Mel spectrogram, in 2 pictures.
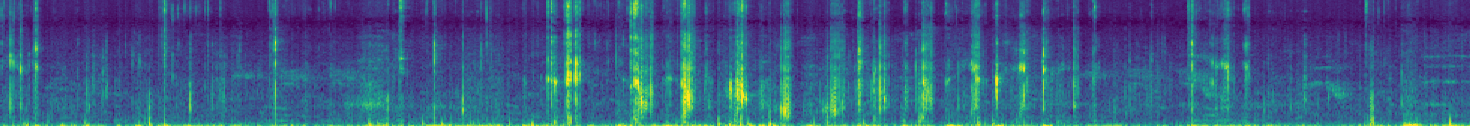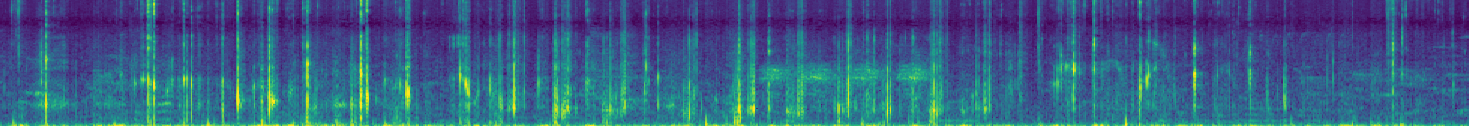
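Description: Close-miked eating sounds: chewing fried fish with many sharp, wet lip smacks and mouth clicks, and fingers being sucked clean.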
